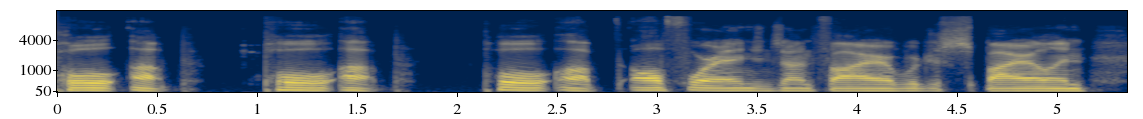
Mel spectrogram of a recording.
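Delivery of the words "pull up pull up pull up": slow, mechanical robotic alarm voice. Comparing the country to a crashing 747, the speaker mimics the robot voice. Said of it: "the robot voice just going".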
